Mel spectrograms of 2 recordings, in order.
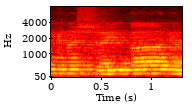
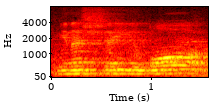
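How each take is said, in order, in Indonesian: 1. Bunyi t-nya ringan dan tipis. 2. Bunyi t-nya berat dan emfatik.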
